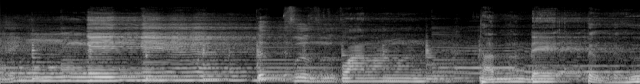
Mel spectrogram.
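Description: Chầu văn ritual music: a drawn-out melody of long held notes that slide in pitch, over a sustained accompaniment.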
